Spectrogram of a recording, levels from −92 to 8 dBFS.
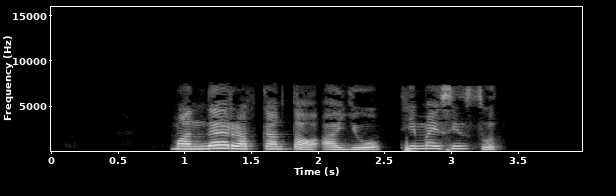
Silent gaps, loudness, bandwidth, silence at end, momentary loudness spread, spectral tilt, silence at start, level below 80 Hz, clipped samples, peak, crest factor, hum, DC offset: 2.57-2.61 s; -16 LUFS; 7.6 kHz; 0.65 s; 11 LU; -5 dB/octave; 0.9 s; -56 dBFS; under 0.1%; -2 dBFS; 16 dB; none; under 0.1%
